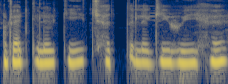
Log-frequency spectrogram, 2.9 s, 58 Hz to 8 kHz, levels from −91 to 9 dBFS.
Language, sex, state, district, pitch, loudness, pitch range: Hindi, female, Himachal Pradesh, Shimla, 210 Hz, -16 LUFS, 205-215 Hz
